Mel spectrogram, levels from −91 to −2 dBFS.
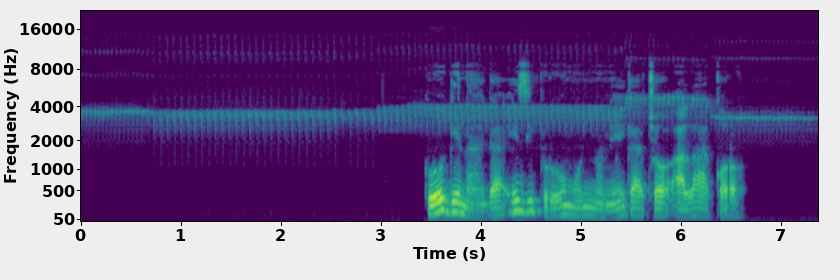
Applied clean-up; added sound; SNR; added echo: neural mask model RNNoise.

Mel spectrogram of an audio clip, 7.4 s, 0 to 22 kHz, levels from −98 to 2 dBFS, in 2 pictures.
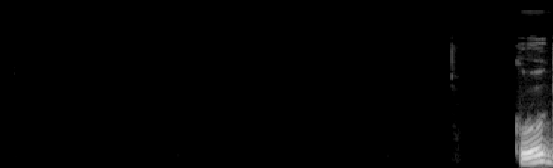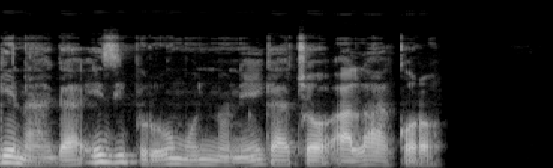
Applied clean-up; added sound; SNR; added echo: none; none; none; none.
